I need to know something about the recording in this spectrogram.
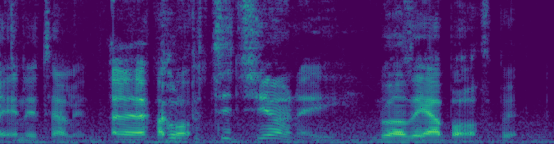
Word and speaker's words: Competizione: Competizione. Well, the Abarth bit. Abarth. Yeah. I'm asking you as a native. Abarth. It's Competizione.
